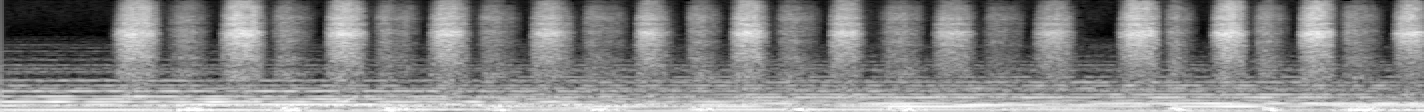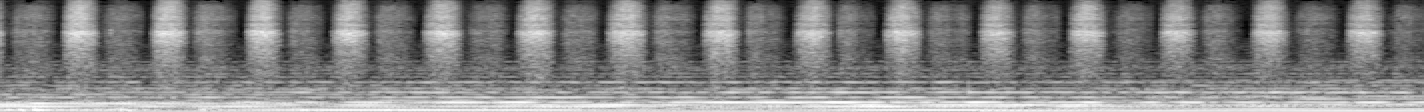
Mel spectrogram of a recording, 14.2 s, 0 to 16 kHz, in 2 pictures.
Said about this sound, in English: All right, now hands up, our last set of 10, breathing.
